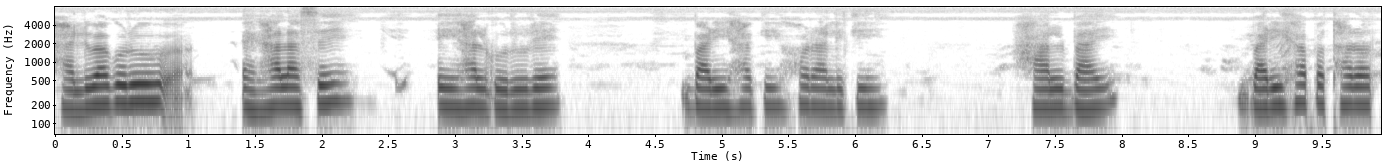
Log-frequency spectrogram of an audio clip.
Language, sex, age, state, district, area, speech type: Assamese, female, 60+, Assam, Darrang, rural, spontaneous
